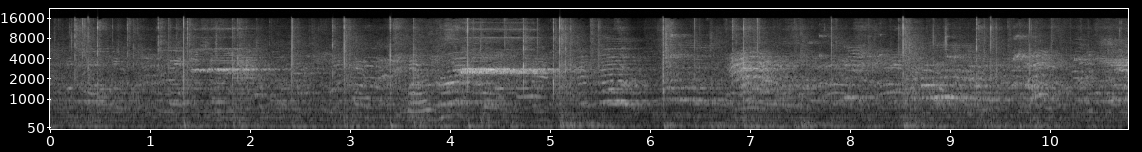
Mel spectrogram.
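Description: Volleyballs bouncing and being struck in a gymnasium, scattered sharp knocks over constant echoing crowd chatter.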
